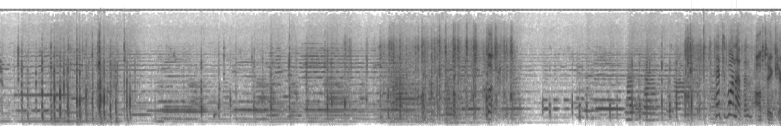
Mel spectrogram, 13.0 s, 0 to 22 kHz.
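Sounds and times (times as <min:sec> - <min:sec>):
horse hoofbeats: 0:00.0 - 0:13.0
orchestral film music: 0:00.0 - 0:13.0.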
